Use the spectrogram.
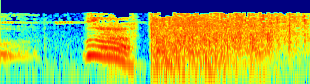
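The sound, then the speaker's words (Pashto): Glass shattering as a television breaks, a sudden loud burst of crashing, crackling noise that lasts about a second. A short voice cry with falling pitch comes just before it. “تلویزیون دی مات که؟”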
